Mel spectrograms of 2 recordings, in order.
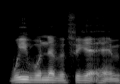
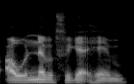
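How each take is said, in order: First: "We" lifted and leaned on; stress on we. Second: Said in the usual way. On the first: Shown as a demonstration. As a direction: put the weight on "We".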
